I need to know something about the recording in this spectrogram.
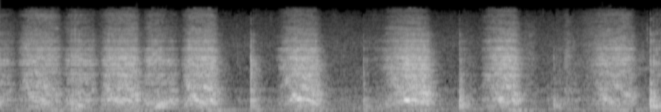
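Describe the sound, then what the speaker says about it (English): A coarse rat tail file rasps across the wooden cheek rest of a CVA Hawken rifle stock in repeated strokes, each pass a gritty scraping burst with brief pauses between, close and fairly loud. "I think this would be called a pretty coarse rat tail file"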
